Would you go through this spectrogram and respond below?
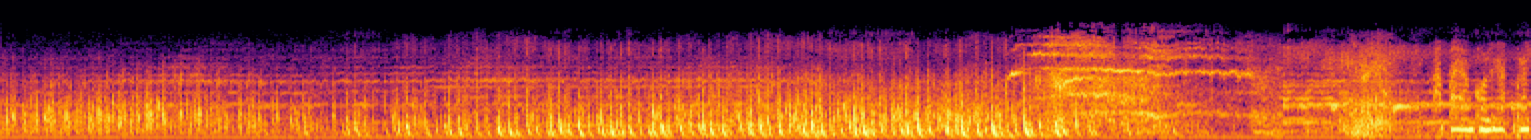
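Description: Horses whinnying loudly amid dense clattering hooves and commotion from a mounted group of riders halting, a busy continuous din with neighs rising toward the end.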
